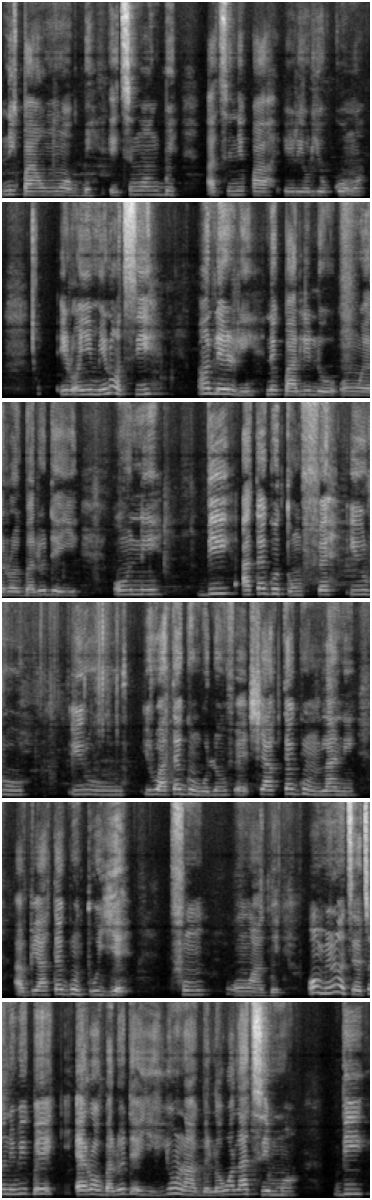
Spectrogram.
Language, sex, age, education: Yoruba, female, 46-60, tertiary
